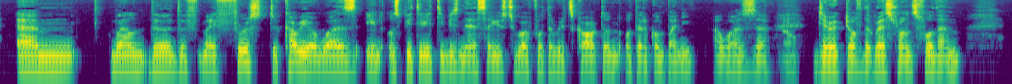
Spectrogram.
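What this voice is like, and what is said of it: Thick French accent. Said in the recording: “I was born in France ... my accent doesn't show, actually. It's still very thick.”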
